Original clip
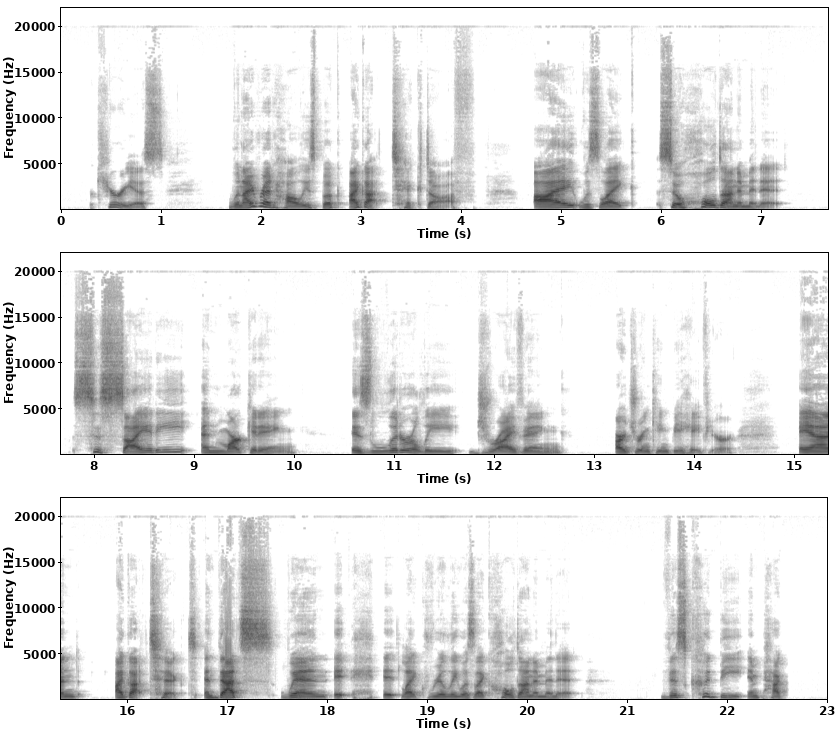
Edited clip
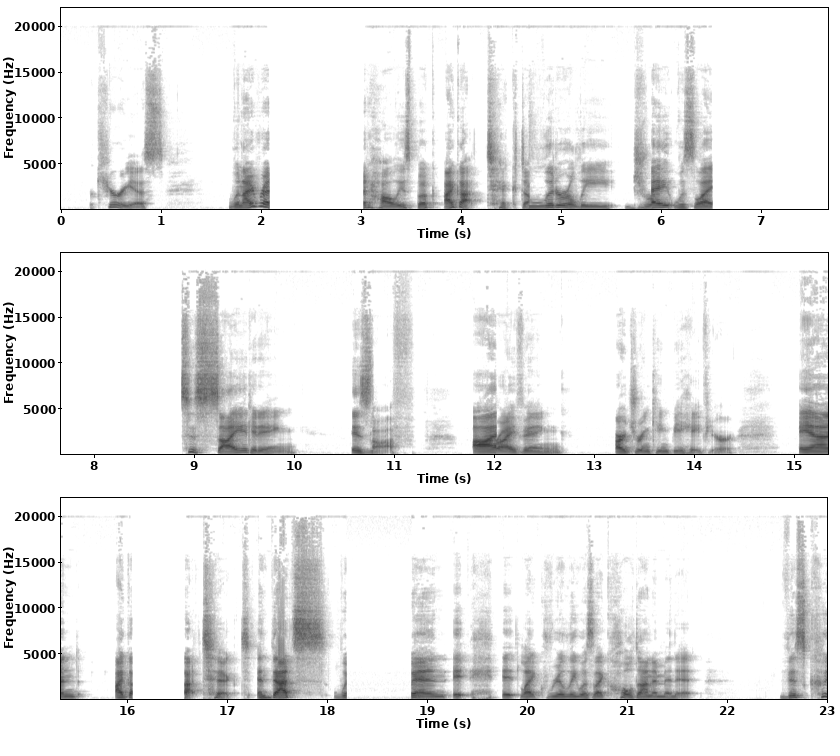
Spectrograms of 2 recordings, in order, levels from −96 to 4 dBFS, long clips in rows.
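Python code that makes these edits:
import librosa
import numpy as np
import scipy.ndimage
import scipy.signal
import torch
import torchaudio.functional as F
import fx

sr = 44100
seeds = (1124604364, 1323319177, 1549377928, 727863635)

y = fx.edit(x, sr, fx.insert_silence(at_s=2.08, length_s=0.95),
    fx.swap(start_s=3.73, length_s=1.23, other_s=10.79, other_length_s=1.23),
    fx.silence(start_s=5.56, length_s=2.37),
    fx.cut(start_s=8.6, length_s=0.95),
    fx.insert_silence(at_s=16.05, length_s=0.53),
    fx.insert_room_tone(at_s=17.66, length_s=0.66), tone=tone)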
